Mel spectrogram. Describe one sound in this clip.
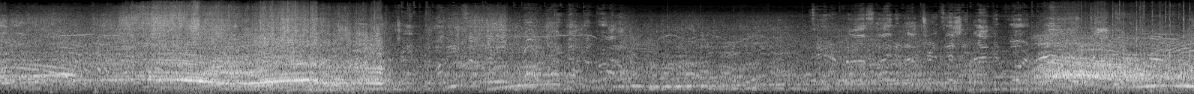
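Race car engines rev hard and whine up and down.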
